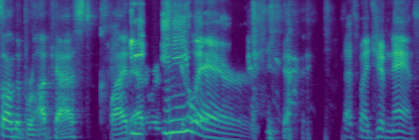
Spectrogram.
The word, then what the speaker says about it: Clyde Edwards-Helaire: How do they pronounce it on the broadcast? Clyde Edwards-Helaire.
